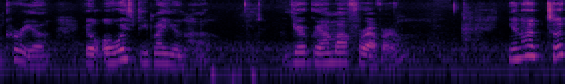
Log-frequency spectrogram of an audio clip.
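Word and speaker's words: Unhei: "Yes, it's pronounced Unha. And it means grace," Mr. Kim added. "Unha," Joey said slowly, and this time perfectly.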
